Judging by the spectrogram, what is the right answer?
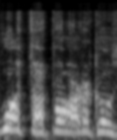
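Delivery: shrill, very high, loud shrieking yell. Quoting a TikTok audio going around, Mr. Krabs screaming impression. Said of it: "He's screaming".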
